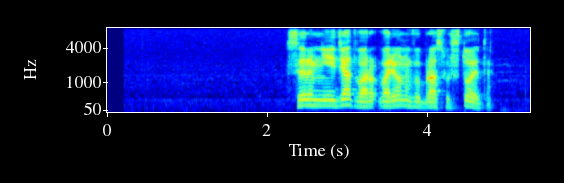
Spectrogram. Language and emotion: Russian, neutral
